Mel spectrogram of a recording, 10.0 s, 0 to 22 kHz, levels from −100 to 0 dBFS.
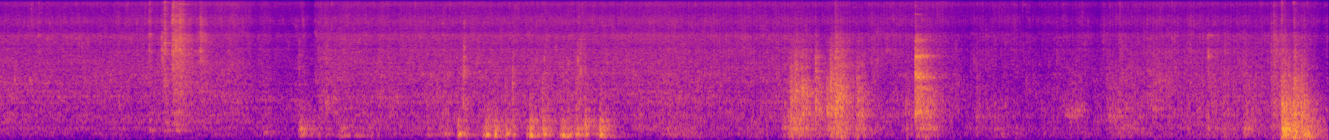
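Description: From 5.12 s to the end comes a block size mismatch (padded). Short blocks are zero-filled, fitting a 1024-sample read block, producing a steady 43.1 Hz buzz. The sounds slow to 0.861 speed while keeping their timbre, unlike a sample-rate slowdown.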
